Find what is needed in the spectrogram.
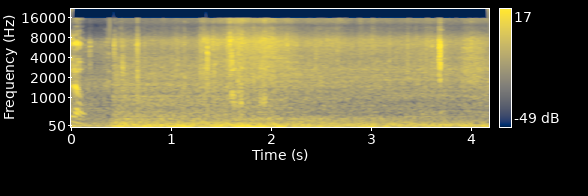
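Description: Steady low rumble of a car on the move, heard from inside the cabin, with a few faint ticks and knocks.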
